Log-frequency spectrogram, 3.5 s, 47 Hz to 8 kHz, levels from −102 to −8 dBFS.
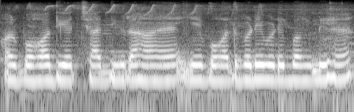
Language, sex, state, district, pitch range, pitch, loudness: Hindi, female, Odisha, Sambalpur, 200-205 Hz, 205 Hz, -12 LUFS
